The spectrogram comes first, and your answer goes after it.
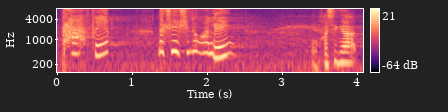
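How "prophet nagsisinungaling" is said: mock disbelief. Preacher questions Abraham's prophethood.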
